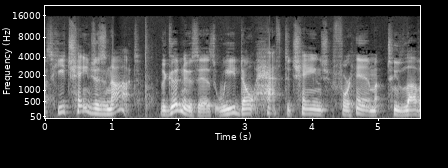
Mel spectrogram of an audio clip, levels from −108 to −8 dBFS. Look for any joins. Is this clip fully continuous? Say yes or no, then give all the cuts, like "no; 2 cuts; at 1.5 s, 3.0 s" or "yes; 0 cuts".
no; 1 cut; at 1.7 s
